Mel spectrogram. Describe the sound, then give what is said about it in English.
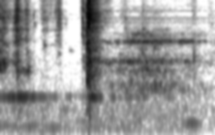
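Paper being ripped, a few faint rustles and then one sharp tearing burst that trails into a softer, longer tear before fading out. “With every rip, I am letting this go.”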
